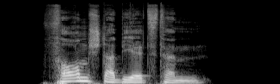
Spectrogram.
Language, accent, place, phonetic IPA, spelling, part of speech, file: German, Germany, Berlin, [ˈfɔʁmʃtaˌbiːlstəm], formstabilstem, adjective, De-formstabilstem.ogg
- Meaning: strong dative masculine/neuter singular superlative degree of formstabil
